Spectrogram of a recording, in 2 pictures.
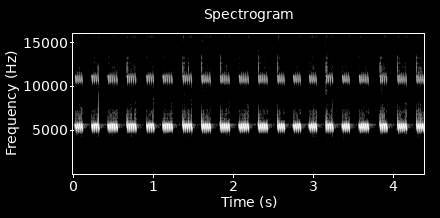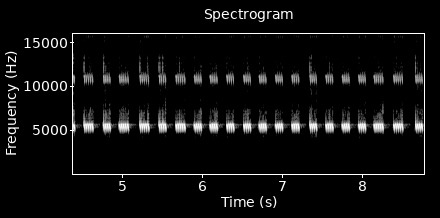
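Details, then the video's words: Crickets, two of them, chirping in a regular pulse: crisp, very high chirps spaced slightly apart, roughly four a second, continuing throughout without pause or other sounds. "Two Crickets Chirp Sounds"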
